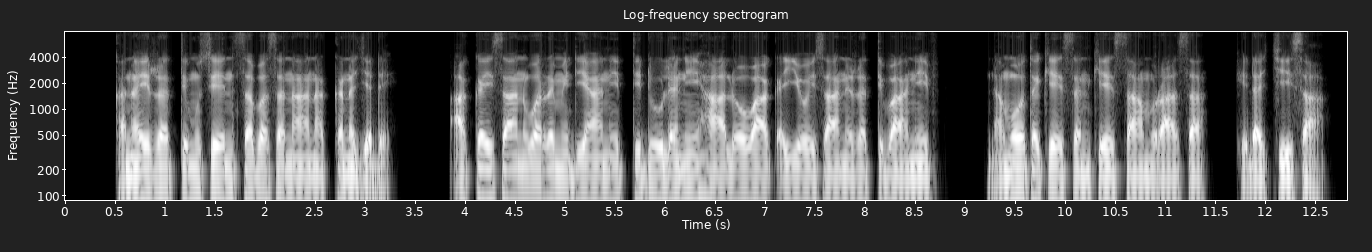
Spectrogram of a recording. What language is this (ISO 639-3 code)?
orm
